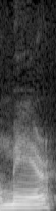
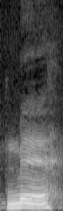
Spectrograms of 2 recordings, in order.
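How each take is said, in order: First: "مير" American-style, R sounded; American accent. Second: "ما" British-style, R dropped; British accent. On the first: Teacher comparing both forms, American-accented "مير". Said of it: "ممكن ننطقها بالامريكان". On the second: Teacher comparing both forms, British-accented "ما". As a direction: open vowel ending on "ما", British accent. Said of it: "British specific". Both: Shown as a demonstration.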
